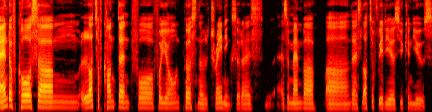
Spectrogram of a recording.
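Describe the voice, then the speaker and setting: A man with a German accent speaks at a moderate pace in a medium pitch, his intonation fairly even but his loudness swinging widely, recorded dry and close with no echo against a quiet background. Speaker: podcast host, experiential graphic designer. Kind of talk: interview podcast. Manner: halting, many fillers and repetitions.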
